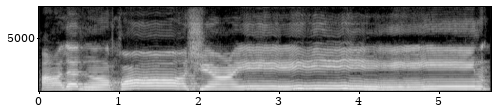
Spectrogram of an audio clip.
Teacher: اب یہاں پر خا کو موٹا کر کے پڑھنا ہے، دوسرا خا کے اوپر ایک کھڑا زبر ہے تو ایک الف کے برابر اس کو لمبا کر کے پڑھیں گے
